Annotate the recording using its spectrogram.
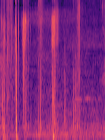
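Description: A handheld phone being handled: a handful of short knocks and clicks, the loudest about a second in, over a steady low hum.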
